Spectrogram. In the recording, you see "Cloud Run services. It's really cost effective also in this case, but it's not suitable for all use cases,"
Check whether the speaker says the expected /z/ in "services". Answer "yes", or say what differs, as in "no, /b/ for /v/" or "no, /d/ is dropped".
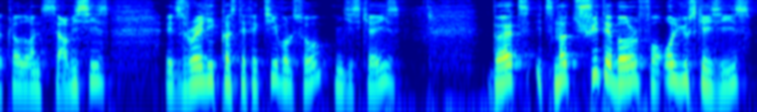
yes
